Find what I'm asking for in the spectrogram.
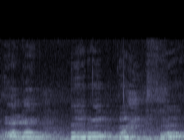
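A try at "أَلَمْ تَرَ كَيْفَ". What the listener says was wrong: জবর উচ্চারণের সময় ঠোঁটটা স্বাভাবিক থাকবে, কেমন গোল হবে না। জবর উচ্চারণের সময় ঠোঁট কেমন থাকবে? স্বাভাবিক। জবরের উচ্চারণের সময় ঠোঁট থাকবে স্বাভাবিক। তাহলে তা খোলা থাকবে, তা, তা, তা।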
